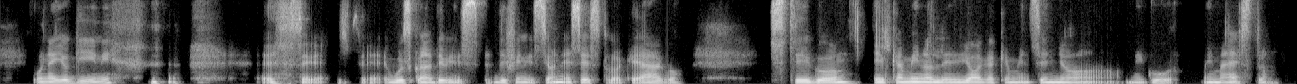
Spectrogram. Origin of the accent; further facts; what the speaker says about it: Italy; yo soy italiana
